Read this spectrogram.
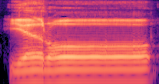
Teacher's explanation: Et la lettre ra emphatique. Et il faudra bien faire la voyelle de prolongation en deux temps. Mais elle est emphatique. Ne dites pas yara, mais c'est yara.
